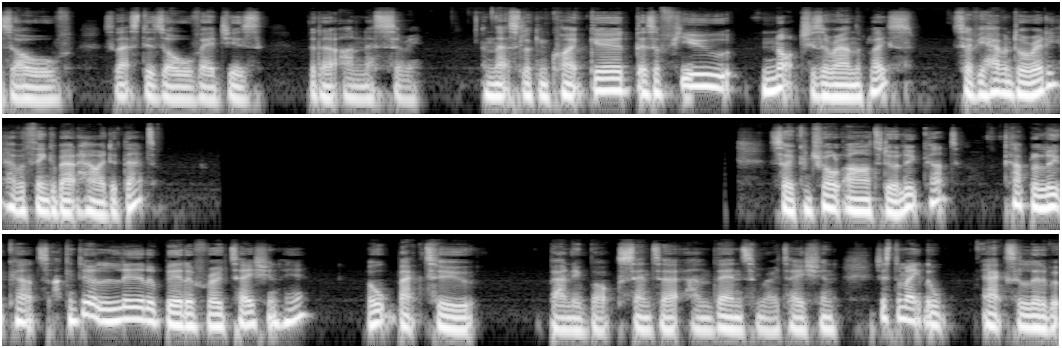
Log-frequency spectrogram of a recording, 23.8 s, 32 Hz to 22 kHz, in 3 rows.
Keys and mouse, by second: 13.7 ctrl+r, 16.1 r, 19.0-20.1 drag, 20.7 r, 21.8 click, 23.5 s.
